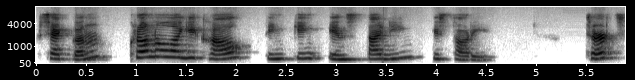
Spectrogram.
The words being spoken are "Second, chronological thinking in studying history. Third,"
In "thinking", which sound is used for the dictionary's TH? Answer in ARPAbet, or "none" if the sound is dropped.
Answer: T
